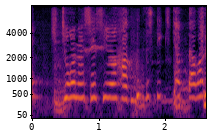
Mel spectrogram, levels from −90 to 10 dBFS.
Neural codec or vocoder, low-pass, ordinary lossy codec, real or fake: codec, 16 kHz, 2 kbps, FreqCodec, larger model; none; none; fake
